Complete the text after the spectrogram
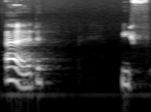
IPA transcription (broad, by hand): əd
